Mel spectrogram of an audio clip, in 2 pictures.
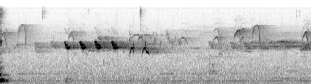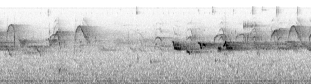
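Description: Small birds chirping in quick series of short high chirps, in a busy cluster a second or so in and another near the end, with fainter chirps between.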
